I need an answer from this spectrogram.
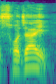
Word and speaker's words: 素材: 모든 재료의 바탕이 되어지는 소재의 발음은 소자이.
